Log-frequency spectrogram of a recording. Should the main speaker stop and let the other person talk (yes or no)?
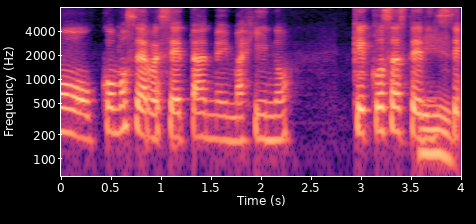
no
